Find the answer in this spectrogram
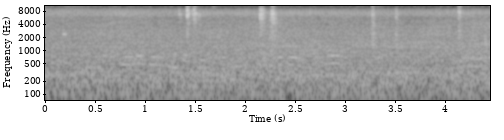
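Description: Steady outdoor background noise with faint, distant voices and a few light clicks.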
